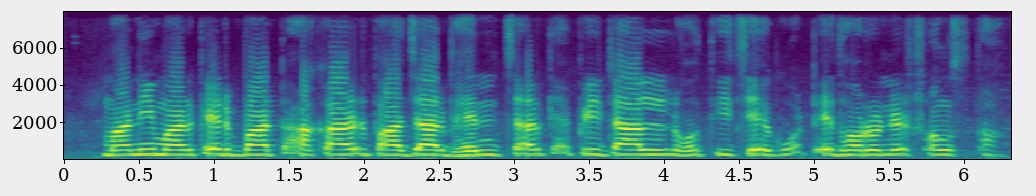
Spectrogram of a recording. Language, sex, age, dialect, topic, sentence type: Bengali, female, 18-24, Western, banking, statement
